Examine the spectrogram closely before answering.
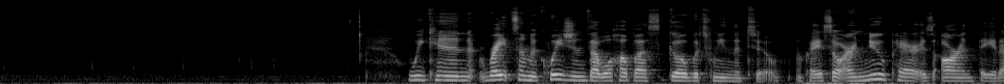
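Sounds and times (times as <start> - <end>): breath in: 3.6 - 4.1.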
